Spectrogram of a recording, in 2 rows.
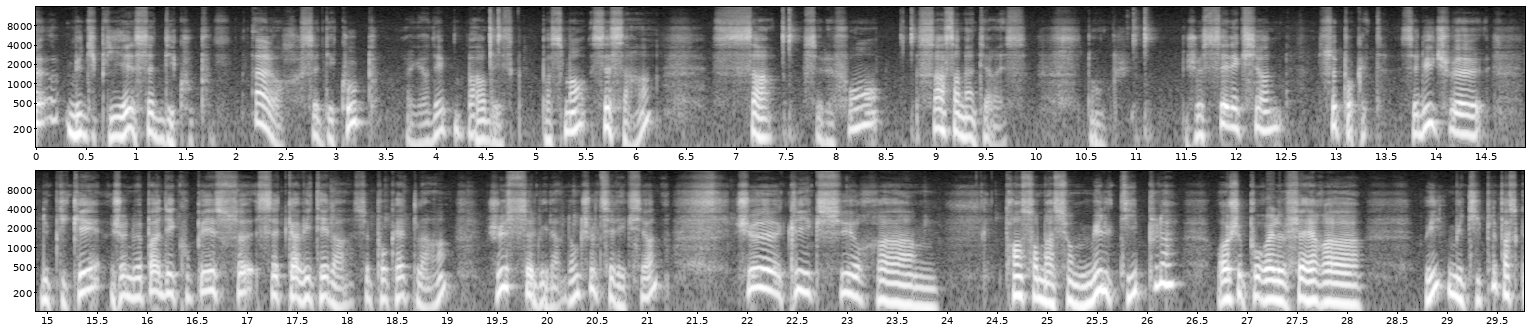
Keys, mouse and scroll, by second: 3.3 click, 4.7 space, 6.9 click, 7.4 space, 8.3 click, 8.7 space, 10.1 click, 11.2 space, 12.1 click.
